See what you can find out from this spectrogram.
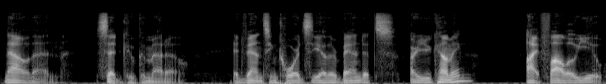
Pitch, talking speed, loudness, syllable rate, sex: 85 Hz, 140 wpm, -23 LUFS, 5.9 syllables/s, male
